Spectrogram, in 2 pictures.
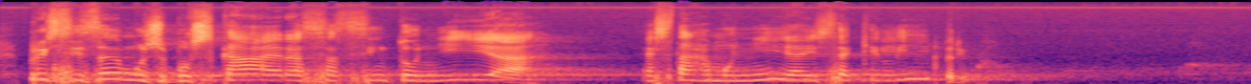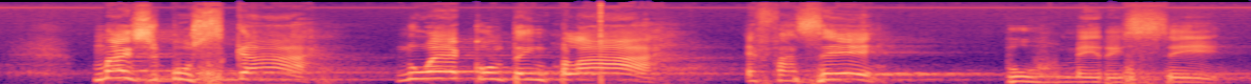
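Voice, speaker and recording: A man giving a spiritist lecture. He tells stories in an animated way and acts out the dialogue, recorded in a reverberant hall. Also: high-pitched. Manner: animated storytelling, acting out dialogue. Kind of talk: sermon-like lecture with storytelling. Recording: reverberant hall with faint noise.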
